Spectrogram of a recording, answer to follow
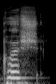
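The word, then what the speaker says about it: coup de feu: 그래서 여기서 는 라고 발음 하시면 됩니다 .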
